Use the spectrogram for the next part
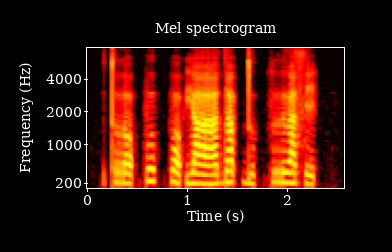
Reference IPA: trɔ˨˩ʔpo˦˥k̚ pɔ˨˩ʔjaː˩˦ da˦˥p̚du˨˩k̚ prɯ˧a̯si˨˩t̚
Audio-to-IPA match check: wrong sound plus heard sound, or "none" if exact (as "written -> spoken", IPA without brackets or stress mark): none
